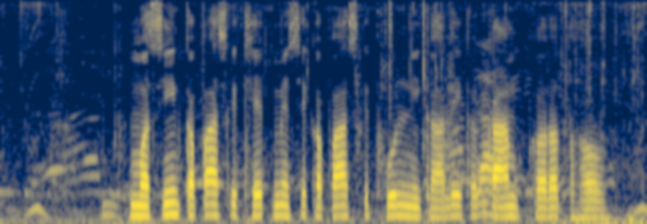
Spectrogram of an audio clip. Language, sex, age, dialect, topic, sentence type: Bhojpuri, male, 18-24, Western, agriculture, statement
